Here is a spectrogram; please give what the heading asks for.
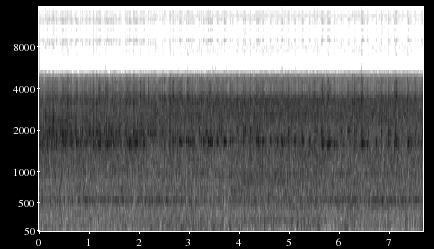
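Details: Nissan KA24DE at idle, located with a 3/4 inch hose to the front timing cover: light, fairly regular tick above the engine hum; owner suspects timing chain though chain was fairly tight, maybe the guides; ticking noise from timing cover at idle.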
